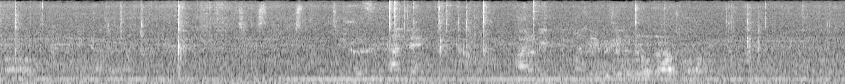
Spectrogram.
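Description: Light, irregular clicks and clatter from an aluminium folding walker as it is lifted and set down during slow walking, over a steady low electrical hum and faint voices.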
